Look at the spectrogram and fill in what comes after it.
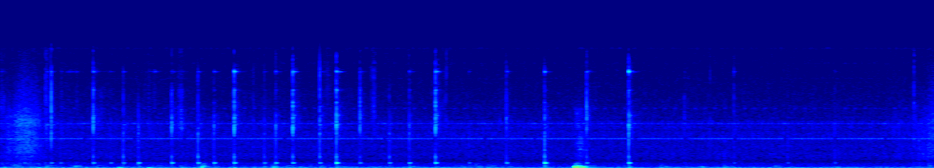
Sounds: glass

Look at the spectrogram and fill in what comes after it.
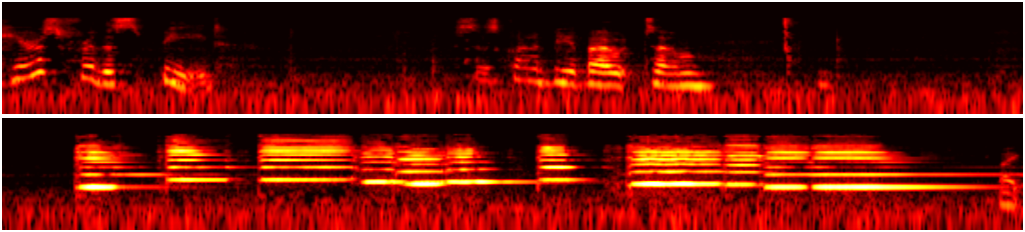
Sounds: violin
music
speech
musical instrument

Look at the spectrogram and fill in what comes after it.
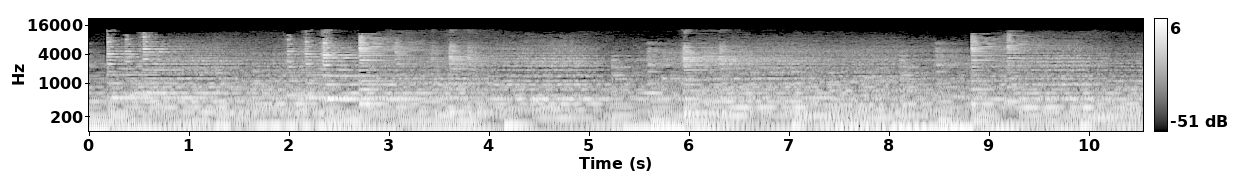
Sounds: music

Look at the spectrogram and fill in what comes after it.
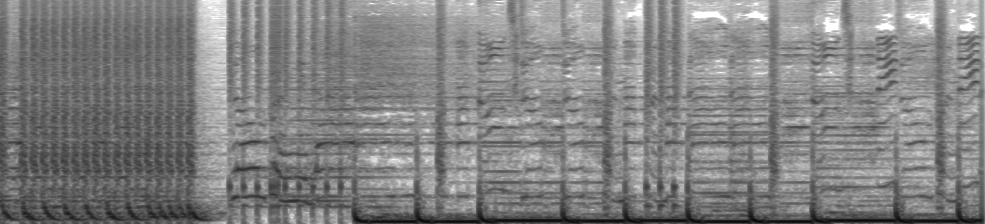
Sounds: dubstep
music

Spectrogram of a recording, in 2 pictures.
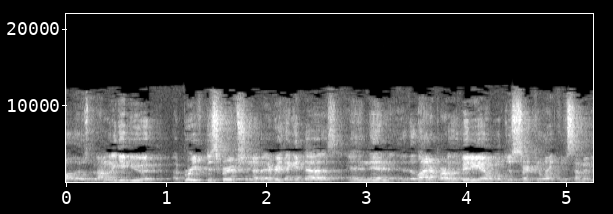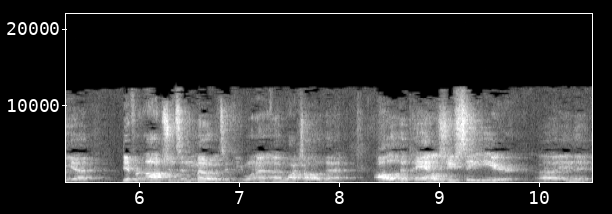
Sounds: speech

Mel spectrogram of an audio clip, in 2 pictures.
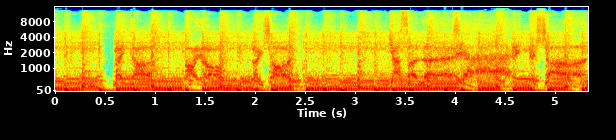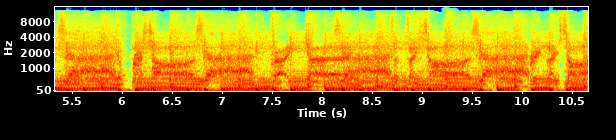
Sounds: music

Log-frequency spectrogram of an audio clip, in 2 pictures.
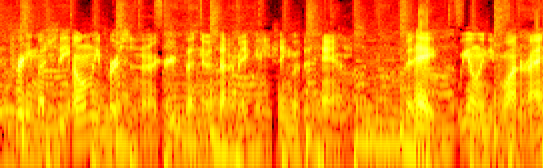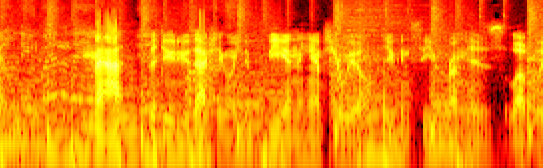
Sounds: music
speech

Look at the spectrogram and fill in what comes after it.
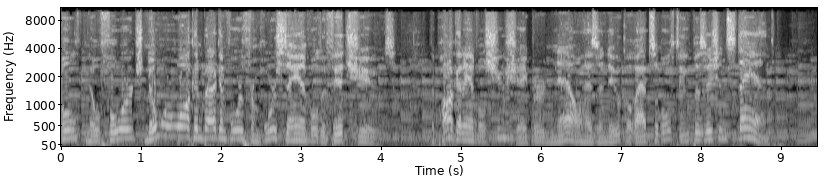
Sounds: music
speech

